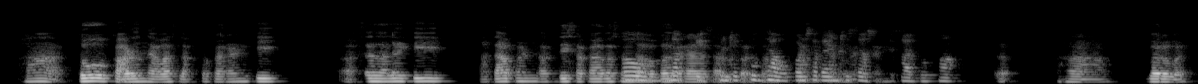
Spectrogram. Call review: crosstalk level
present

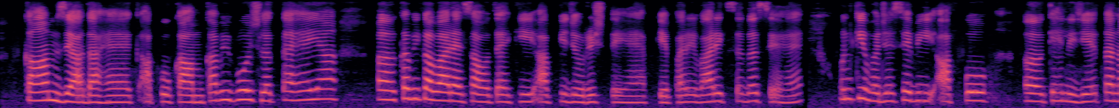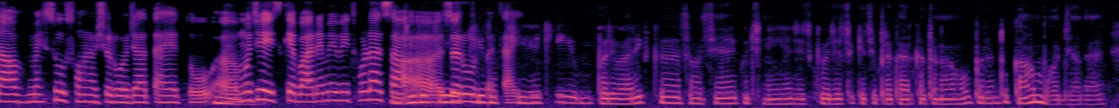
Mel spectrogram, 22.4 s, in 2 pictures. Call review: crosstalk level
present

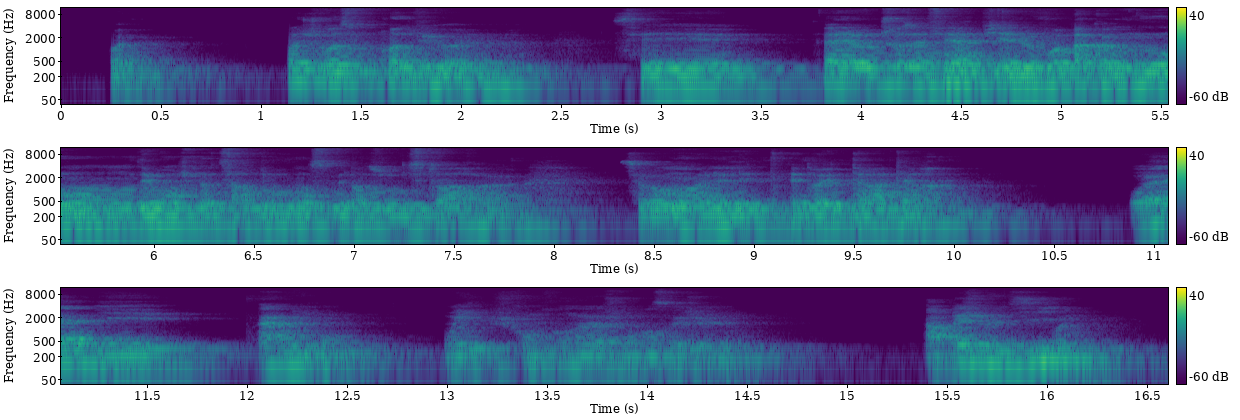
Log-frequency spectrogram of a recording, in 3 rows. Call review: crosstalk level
none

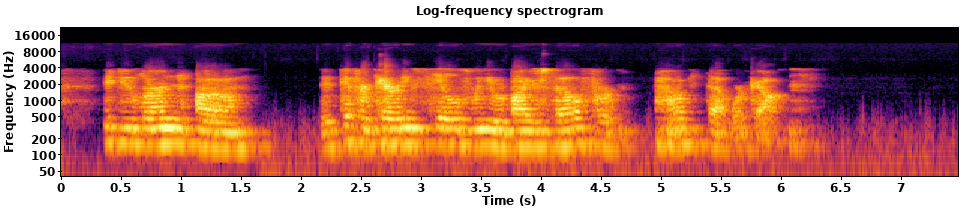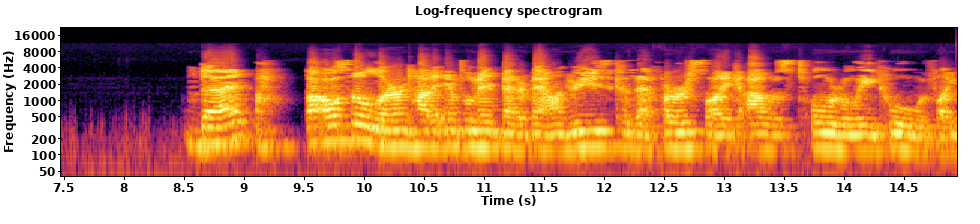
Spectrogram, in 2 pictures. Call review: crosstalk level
none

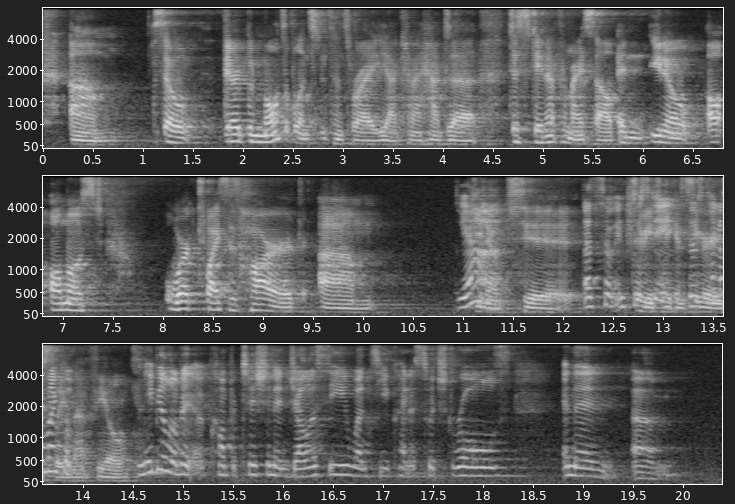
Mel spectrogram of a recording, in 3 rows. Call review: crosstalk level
present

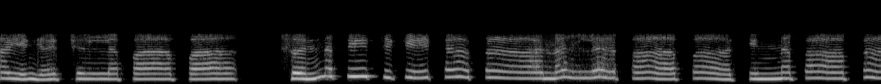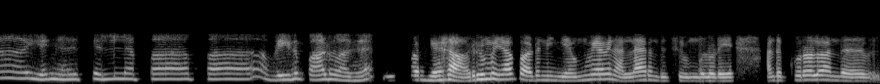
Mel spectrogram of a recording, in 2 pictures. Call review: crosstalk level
none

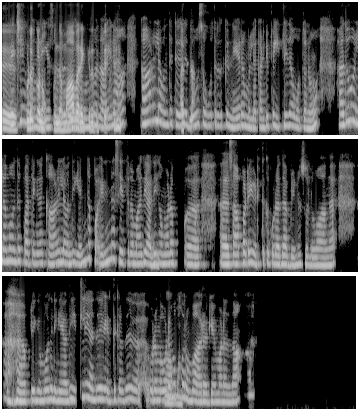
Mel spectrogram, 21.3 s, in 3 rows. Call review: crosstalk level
present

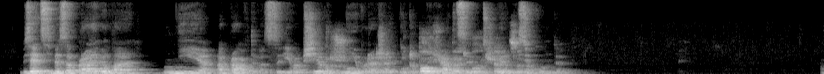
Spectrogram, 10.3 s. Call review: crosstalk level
present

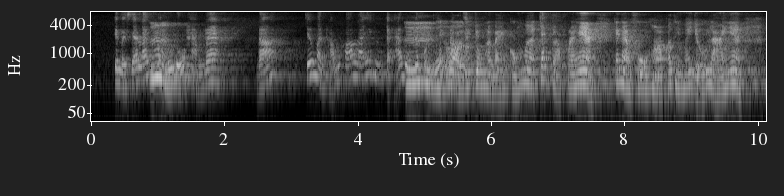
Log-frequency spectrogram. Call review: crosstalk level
present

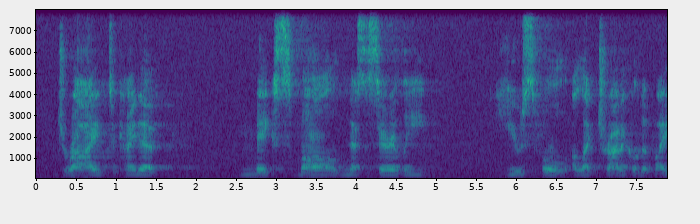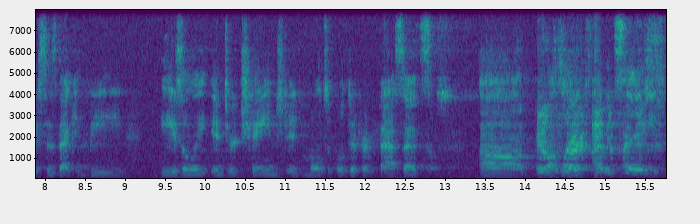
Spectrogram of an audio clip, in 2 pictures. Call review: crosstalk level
present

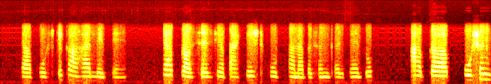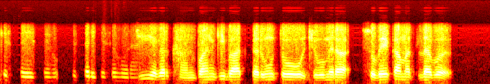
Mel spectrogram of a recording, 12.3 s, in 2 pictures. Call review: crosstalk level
none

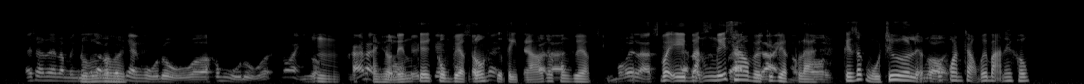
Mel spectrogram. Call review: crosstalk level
present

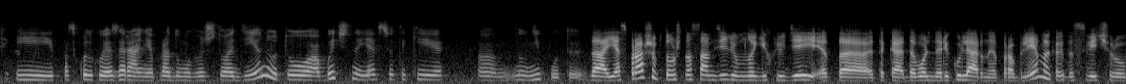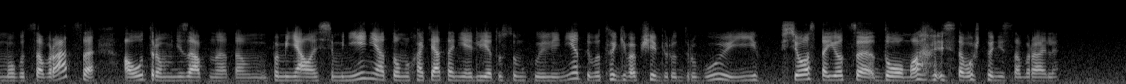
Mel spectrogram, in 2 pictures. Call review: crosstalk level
none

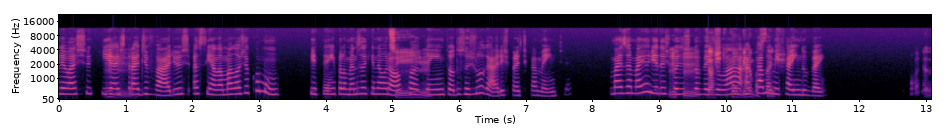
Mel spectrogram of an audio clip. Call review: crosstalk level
present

